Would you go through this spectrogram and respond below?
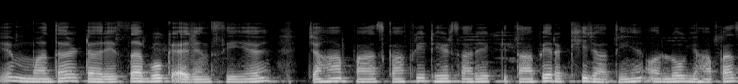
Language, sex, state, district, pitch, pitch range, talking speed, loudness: Hindi, male, Maharashtra, Chandrapur, 130 Hz, 125-140 Hz, 160 wpm, -18 LUFS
